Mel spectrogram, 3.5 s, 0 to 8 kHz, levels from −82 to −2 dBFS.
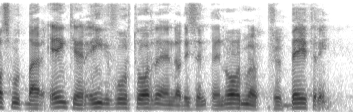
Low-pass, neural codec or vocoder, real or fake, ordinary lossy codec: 7.2 kHz; codec, 16 kHz, 2 kbps, FreqCodec, larger model; fake; none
